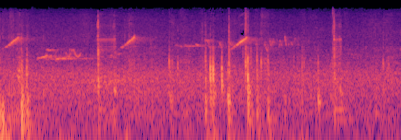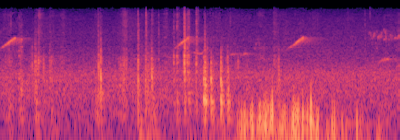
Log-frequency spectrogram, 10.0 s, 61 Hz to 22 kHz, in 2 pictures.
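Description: Plastic A-pillar trim panel of a Honda Civic Type R EP3 clicking and knocking as it is handled and offered up to the windscreen pillar. Through it, a bird repeats a short rising chirp every second or two.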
